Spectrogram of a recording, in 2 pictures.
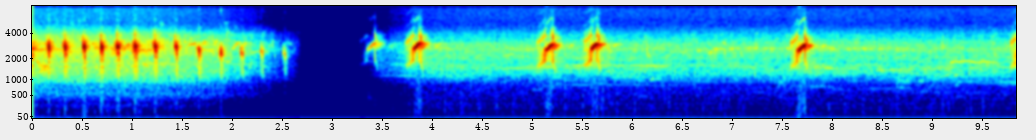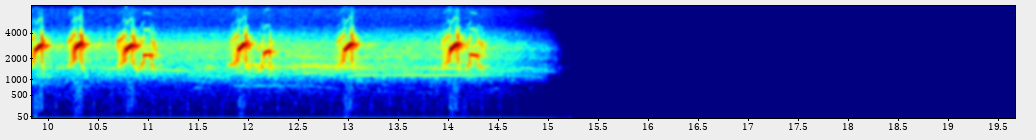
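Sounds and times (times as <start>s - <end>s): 
little ringed plover calling: 0.0s - 2.4s, 3.4s - 14.8s.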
